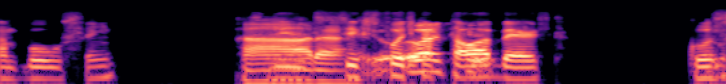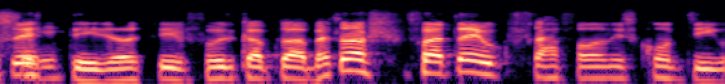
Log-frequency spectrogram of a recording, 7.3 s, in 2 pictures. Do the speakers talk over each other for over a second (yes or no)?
yes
